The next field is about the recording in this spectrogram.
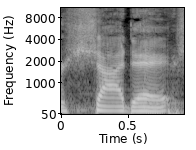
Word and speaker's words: Sade: Just listen to your Sade.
